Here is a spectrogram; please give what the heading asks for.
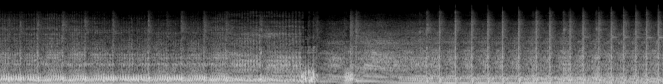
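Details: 2023 Yamaha YZ250 two-stroke with new Boyesen Rad Valve, on stand at freezing temperature: cold idle on choke, crisp regular popping, one brief stumble then steady firing, not revved; healthy, sounds crisper, jetting untouched.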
